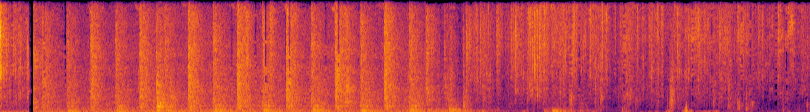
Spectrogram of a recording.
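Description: An animal chewing and crunching on a plastic cup, a run of sharp knocks about three or four a second. After about four seconds this gives way to quieter, scattered soft knocks.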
